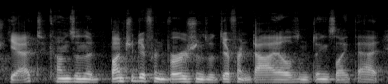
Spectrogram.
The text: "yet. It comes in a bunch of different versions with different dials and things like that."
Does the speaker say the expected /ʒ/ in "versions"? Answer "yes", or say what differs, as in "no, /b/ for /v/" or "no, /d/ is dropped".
yes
